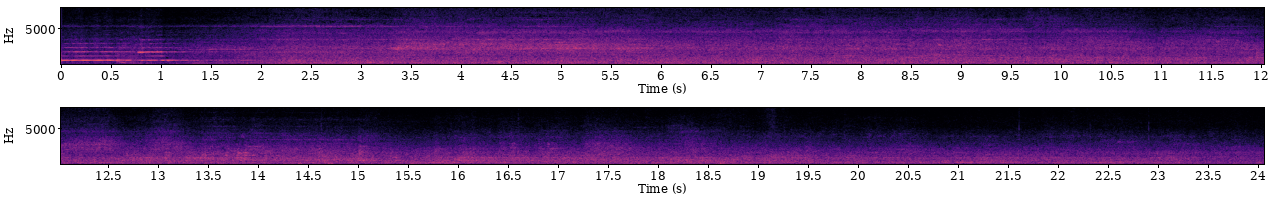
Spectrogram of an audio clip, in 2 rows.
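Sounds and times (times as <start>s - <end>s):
train warning horn: 0.0s - 1.7s
train wheels rumbling on rail: 0.0s - 24.0s.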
